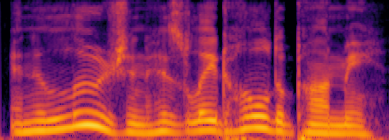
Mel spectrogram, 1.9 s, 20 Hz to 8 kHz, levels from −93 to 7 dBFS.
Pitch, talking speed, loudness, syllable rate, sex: 155 Hz, 215 wpm, -14 LUFS, 5.5 syllables/s, male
